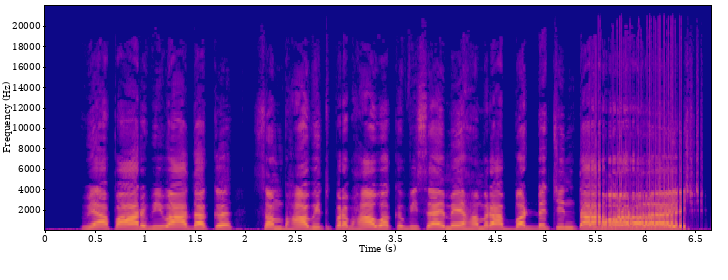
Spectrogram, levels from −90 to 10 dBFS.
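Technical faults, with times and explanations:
5.42 to 6.67 s, buffer tearing: the speech suddenly takes on a robotic rattle that buzzes along at about 23.4 Hz until the clip ends, which fits a 2048-sample buffer. The writing side and the playback side of the ring buffer have drifted so they cross mid-period. Roughly 40% of each chunk is stale audio from around a tenth of a second earlier, spliced in with hard edges on both sides, and that repeating seam is the buzz you hear.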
